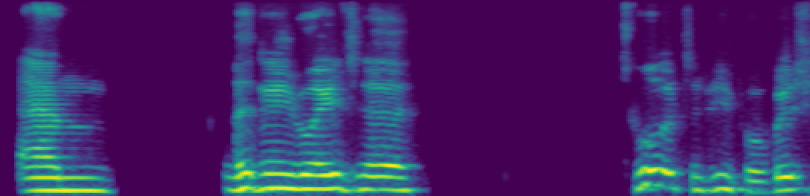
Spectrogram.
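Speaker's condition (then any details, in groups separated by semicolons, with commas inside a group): Cerebral palsy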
